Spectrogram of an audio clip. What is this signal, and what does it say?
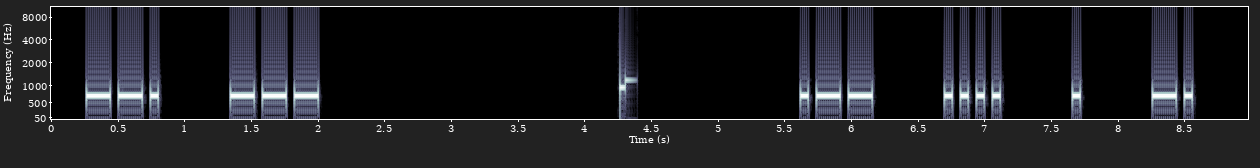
Morse code, heard as a keyed tone, about 20 wpm, spaced as for 11 wpm, 700 Hz. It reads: GO WHEN
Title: 3x Character Spacing - Top 100 Words - 20wpm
